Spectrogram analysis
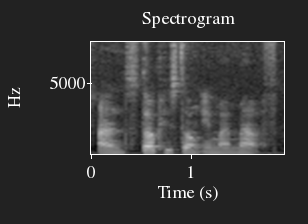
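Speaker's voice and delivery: plain reading voice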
